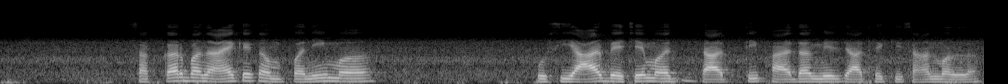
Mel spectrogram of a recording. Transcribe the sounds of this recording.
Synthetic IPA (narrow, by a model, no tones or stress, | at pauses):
səkːəɾbənaːekekəmpənimə̃ | hʊsijaːɾbeːt͡ʃemə̃d͡ʒaːt̪ipʰaːjd̪amɪld͡ʒaːt̪ɦekɪsaːnmənlə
